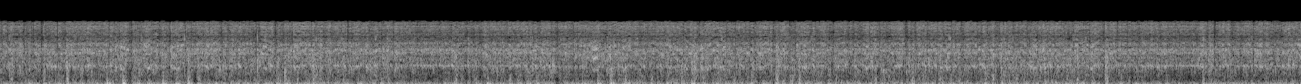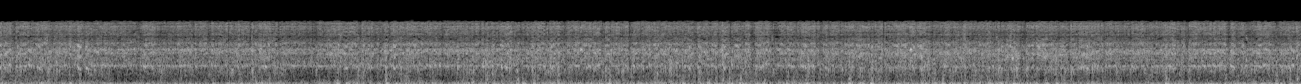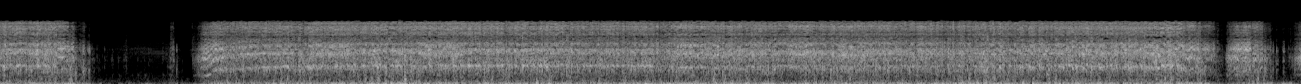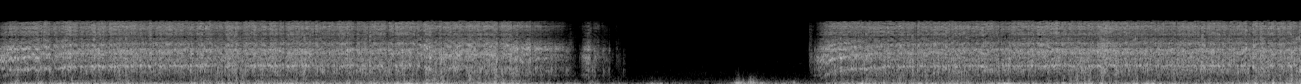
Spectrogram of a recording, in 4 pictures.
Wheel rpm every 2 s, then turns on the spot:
230, 230, 230, 230, 230, 230, 230, 240, 230, 240, 230, 220, 230, 80, 190, 220, 220, 230, 190, 110, 230, 230, 40, 70, 230, 230.
26-28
